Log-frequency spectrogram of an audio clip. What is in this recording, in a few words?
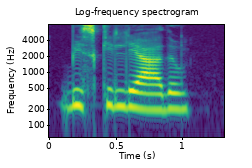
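"bischigliadu", female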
